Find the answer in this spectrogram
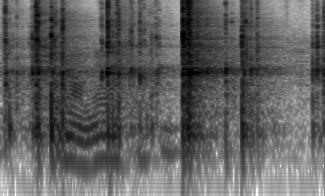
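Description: Plastic puzzle pieces clicking and knocking against a toy truck's clear plastic bin as they are pressed into place, with one sharper knock a little past halfway.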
